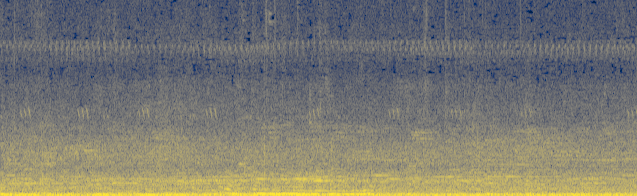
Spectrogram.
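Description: Outdoor ambience: a steady low rumble, with faint distant voices.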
